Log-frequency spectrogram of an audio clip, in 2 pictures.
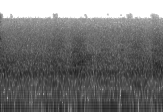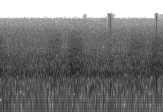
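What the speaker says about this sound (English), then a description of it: "This crowd trying to force a false start here" Stadium crowd in a Madden football game roaring steadily to force a false start on third and inches, a dense continuous wash of noise with swelling surges throughout.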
